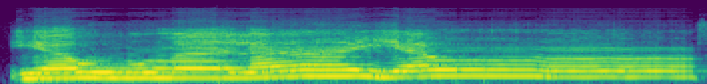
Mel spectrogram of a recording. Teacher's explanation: tapi nun yang mati ya, didengungkan, disamarkan ke fa. Yauma la yanfa'u membaca yang itu ditekan ujung gigi atas ke bibir bawah, ke perut bibir ya.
